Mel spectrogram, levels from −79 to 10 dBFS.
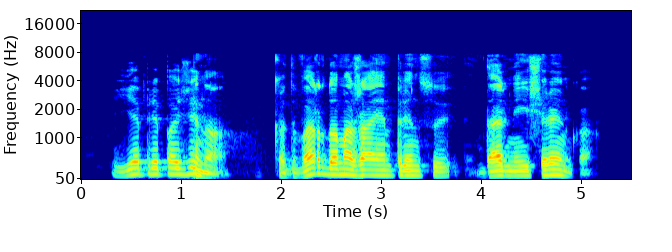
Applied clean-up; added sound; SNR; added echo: none; none; none; none.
